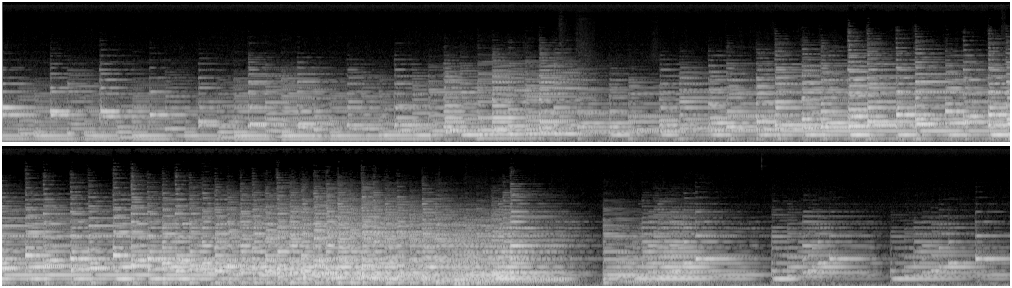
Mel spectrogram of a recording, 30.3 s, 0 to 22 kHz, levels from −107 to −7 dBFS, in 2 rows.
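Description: A music clip with no technical faults to report.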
